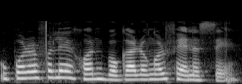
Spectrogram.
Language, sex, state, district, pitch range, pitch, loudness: Assamese, female, Assam, Kamrup Metropolitan, 215-285 Hz, 240 Hz, -13 LUFS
